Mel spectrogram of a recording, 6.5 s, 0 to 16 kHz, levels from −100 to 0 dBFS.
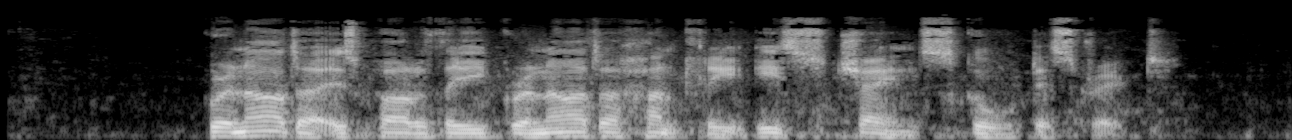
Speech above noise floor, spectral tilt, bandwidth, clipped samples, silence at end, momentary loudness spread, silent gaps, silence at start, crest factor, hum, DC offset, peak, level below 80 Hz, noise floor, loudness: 49 dB; -4.5 dB/octave; 10 kHz; under 0.1%; 0.65 s; 8 LU; none; 1.05 s; 16 dB; none; under 0.1%; -4 dBFS; -40 dBFS; -69 dBFS; -20 LUFS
